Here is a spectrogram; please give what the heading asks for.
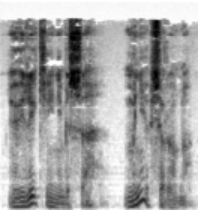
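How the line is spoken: Tired, forced smile. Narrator (Russian): устало отозвалась Делия, попытавшись, впрочем, улыбнуться

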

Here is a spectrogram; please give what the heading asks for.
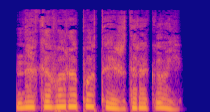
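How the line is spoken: Tender asking voice. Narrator (Russian): Ласковым голосом спросила Сайон

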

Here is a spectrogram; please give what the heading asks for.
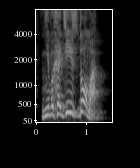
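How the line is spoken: Shouted. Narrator (Russian): закричала

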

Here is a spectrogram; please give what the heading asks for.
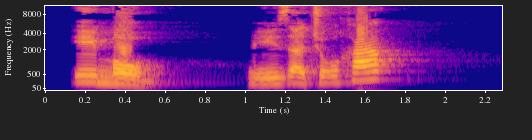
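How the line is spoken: Shouting, losing control. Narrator (Vietnamese): Bên ngoài, người đàn ông mặc thường phục bỗng có chút mất kiểm soát, quát lên

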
